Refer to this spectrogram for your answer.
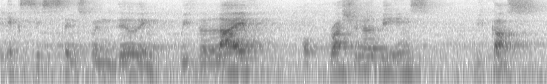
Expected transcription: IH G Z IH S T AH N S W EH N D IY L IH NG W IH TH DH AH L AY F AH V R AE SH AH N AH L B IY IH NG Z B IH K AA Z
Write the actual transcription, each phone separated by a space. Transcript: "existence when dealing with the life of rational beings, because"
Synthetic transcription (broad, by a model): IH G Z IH S T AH N S W EH N D IY L IH NG W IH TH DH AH L AY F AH P R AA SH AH N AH L B IY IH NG S B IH K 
